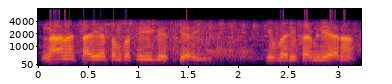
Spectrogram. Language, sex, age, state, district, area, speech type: Urdu, male, 18-30, Bihar, Araria, rural, conversation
